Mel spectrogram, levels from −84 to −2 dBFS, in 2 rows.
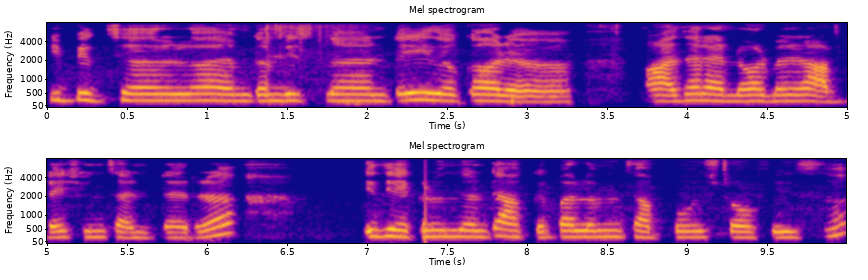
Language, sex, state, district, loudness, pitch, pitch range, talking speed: Telugu, female, Andhra Pradesh, Visakhapatnam, -17 LUFS, 225 Hz, 210-235 Hz, 120 wpm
